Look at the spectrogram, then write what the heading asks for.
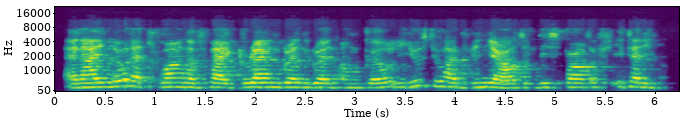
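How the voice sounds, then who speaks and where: Amid audible room echo, a woman with a French accent speaks at a medium pitch and a moderate pace, with a monotone, flat intonation and hardly any pauses. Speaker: winery owner and winemaker. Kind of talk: interview. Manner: halting.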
